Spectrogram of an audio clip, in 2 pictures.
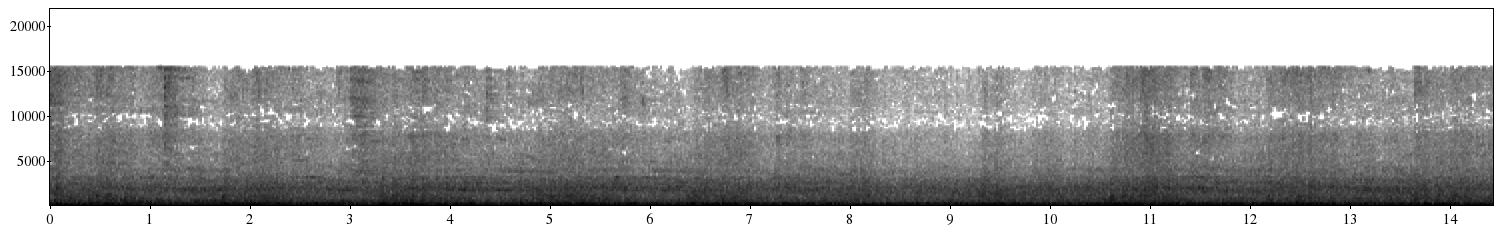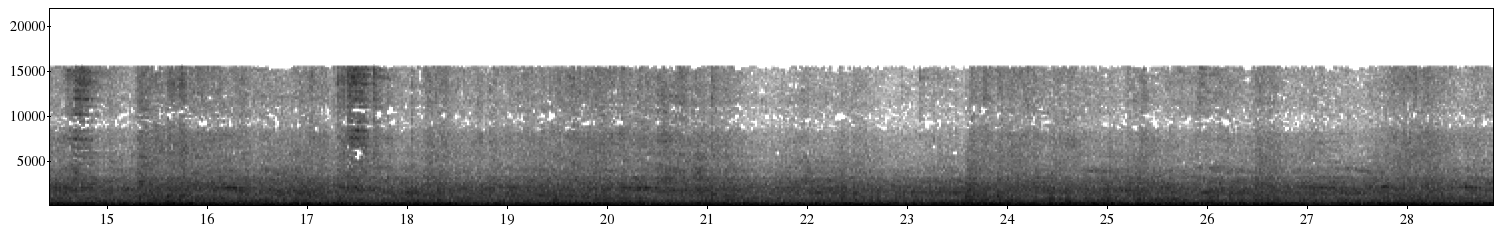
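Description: A long freight train rumbles steadily past close by.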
